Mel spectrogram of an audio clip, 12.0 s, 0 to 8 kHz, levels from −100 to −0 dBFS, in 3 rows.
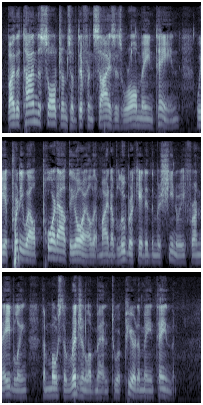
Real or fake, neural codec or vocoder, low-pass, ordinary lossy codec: real; none; 7.2 kHz; MP3, 64 kbps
